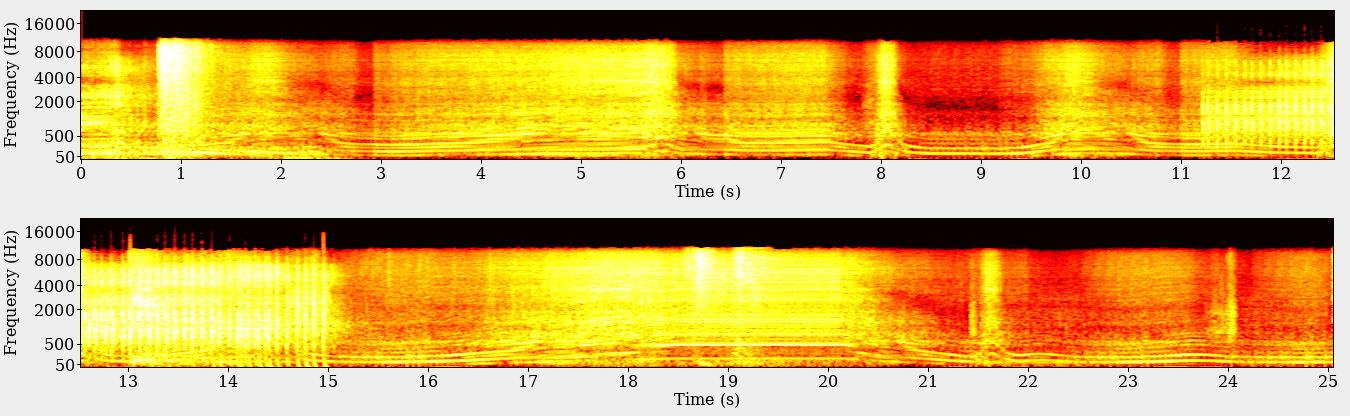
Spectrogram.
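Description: A car engine revs up and down over and over.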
